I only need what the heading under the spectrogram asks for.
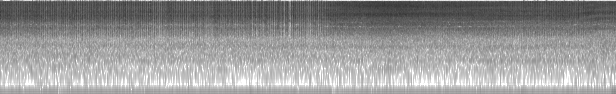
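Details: Yearling western diamondback rattlesnake, captive, producing a relentless shrill buzzing rattle. The sound brightens and strengthens after about six seconds, with faint crackles in the first half.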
